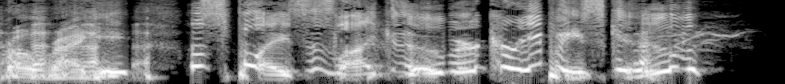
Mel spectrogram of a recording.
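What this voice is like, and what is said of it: Cartoonish Scooby-Doo voice impression. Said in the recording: “all your impersonations are very cartoon-esque”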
